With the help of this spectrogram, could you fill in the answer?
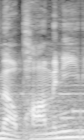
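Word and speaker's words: Melpomene: Now, technically, it should be pronounced Mel Pominy, but it's New Orleans.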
